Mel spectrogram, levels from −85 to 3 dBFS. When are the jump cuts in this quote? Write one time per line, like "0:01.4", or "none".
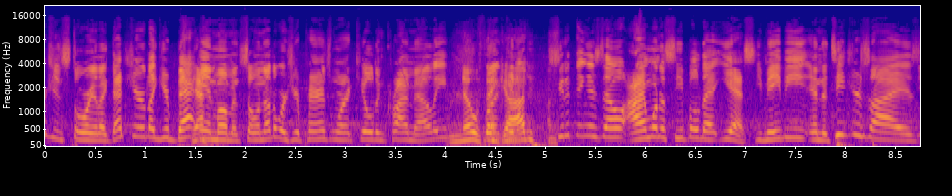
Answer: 0:05.0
